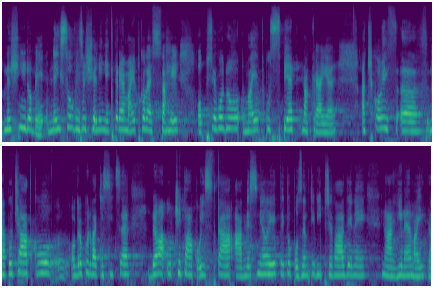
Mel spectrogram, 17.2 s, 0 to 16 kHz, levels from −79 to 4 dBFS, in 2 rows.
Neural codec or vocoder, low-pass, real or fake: codec, 44.1 kHz, 2.6 kbps, DAC; 14.4 kHz; fake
